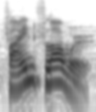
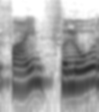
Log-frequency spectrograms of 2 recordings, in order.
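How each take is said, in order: First: Flour is said with two syllables, like flower. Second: Flour is said with one syllable, like floor. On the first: The speaker calls it right. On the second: The speaker calls it wrong.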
